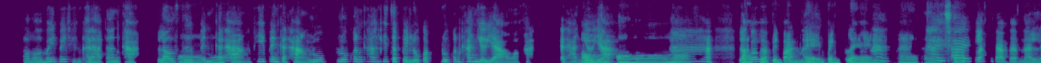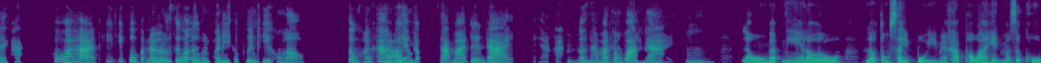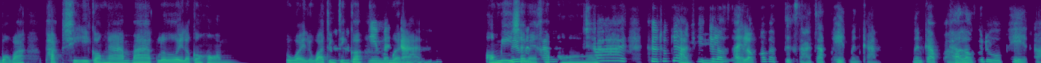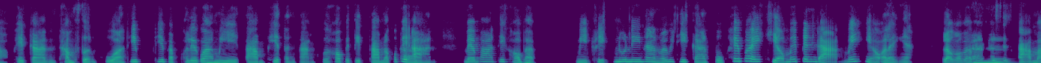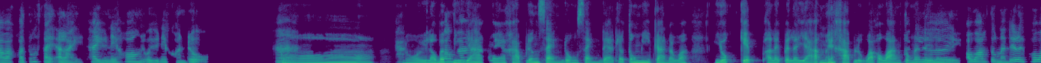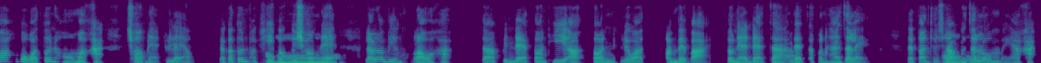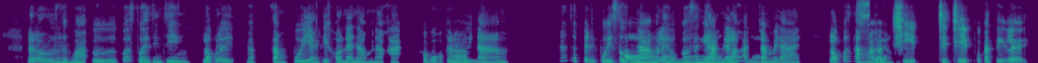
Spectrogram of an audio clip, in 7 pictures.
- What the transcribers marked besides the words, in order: laughing while speaking: "ค่ะ"; other background noise; laughing while speaking: "ไหมครับ ?"; drawn out: "อ๋อ"
- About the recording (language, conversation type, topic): Thai, podcast, คุณคิดอย่างไรกับการปลูกผักไว้กินเองที่บ้านหรือที่ระเบียง?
